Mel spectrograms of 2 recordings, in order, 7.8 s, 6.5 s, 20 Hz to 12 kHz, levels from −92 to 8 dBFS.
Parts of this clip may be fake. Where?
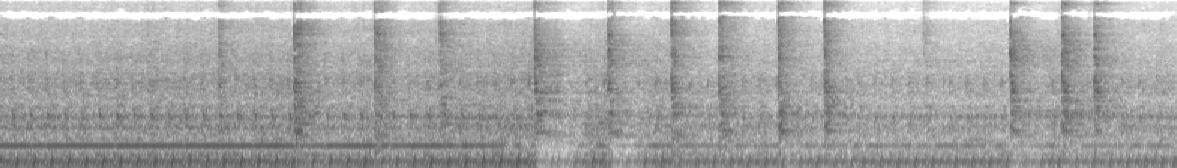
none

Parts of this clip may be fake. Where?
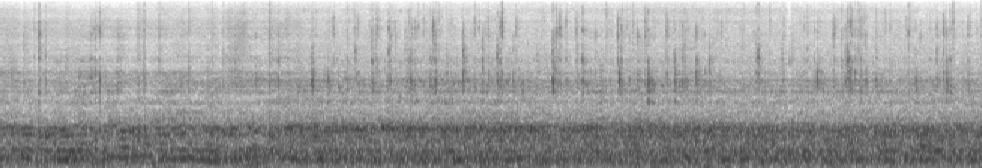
0.0-2.0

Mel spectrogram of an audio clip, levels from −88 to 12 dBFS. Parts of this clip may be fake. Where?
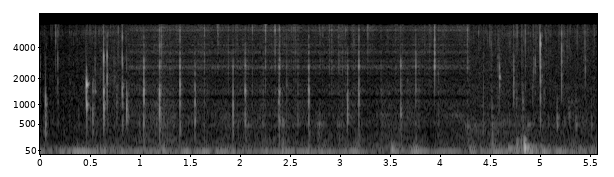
0.9-4.3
